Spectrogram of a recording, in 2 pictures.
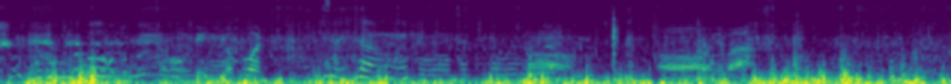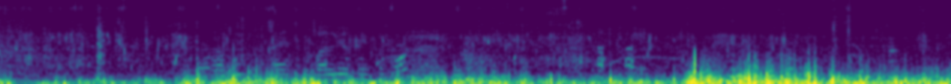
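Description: Wind buffeting the microphone in a steady low rumble, with people talking in the background during the first half and again briefly near the end.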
